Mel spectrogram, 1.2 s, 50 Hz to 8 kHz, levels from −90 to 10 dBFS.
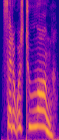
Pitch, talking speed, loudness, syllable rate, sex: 300 Hz, 255 wpm, -14 LUFS, 5.0 syllables/s, female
